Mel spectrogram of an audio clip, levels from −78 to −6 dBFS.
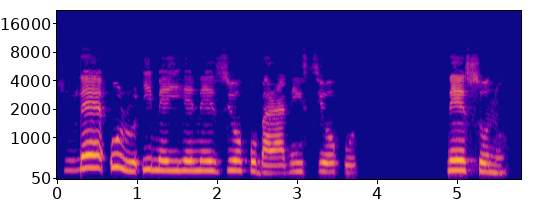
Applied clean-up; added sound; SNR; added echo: neural mask model Resemble Enhance denoiser.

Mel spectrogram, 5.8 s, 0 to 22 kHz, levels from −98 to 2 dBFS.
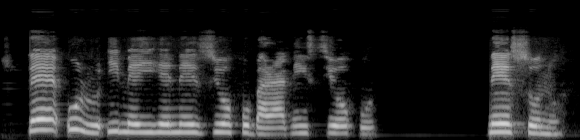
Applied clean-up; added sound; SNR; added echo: neural mask model DeepFilterNet 3.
